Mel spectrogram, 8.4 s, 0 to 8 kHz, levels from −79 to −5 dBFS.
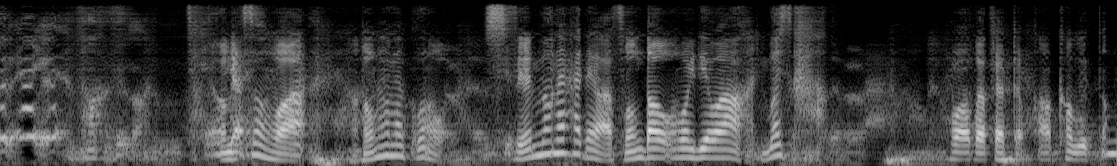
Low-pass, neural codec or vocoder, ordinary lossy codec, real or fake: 7.2 kHz; codec, 16 kHz, 0.5 kbps, FreqCodec, larger model; none; fake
